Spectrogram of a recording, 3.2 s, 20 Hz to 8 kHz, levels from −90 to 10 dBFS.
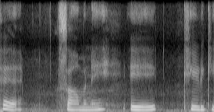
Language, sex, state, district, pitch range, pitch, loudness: Hindi, female, Haryana, Jhajjar, 220-240 Hz, 230 Hz, -14 LUFS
